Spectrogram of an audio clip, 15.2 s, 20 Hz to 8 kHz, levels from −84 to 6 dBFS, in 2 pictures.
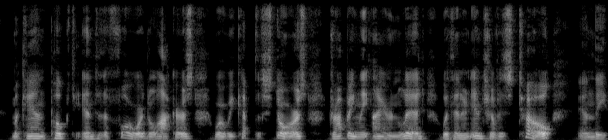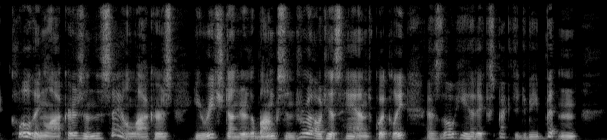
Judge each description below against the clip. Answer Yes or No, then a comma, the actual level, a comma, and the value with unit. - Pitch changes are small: No, wide, 5.5 semitones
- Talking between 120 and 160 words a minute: No, average, 190 wpm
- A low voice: Yes, low, 110 Hz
